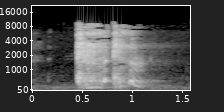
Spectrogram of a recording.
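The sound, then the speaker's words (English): A single loud, harsh cough bursts out abruptly and lasts about half a second, broken into a couple of rough pulses, then stops, leaving near silence. “And so, I like have this awful cough, which is just wonderful.”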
